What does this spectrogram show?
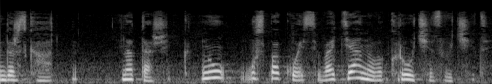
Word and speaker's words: Водянова: А, кстати, вот немножко я перескакиваю здесь по поводу ударений. Вы ведь Водянова, да, в оригинале, а не Водянова?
